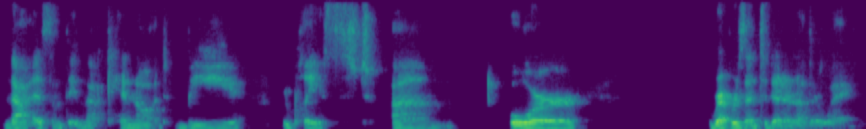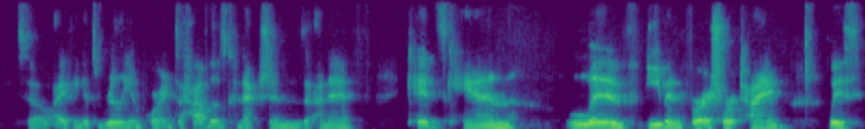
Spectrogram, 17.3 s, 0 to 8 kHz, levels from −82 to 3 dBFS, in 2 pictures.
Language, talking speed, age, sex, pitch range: English, 120 wpm, 20-39, female, 150-170 Hz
